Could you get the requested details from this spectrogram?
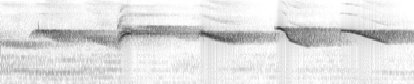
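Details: Green-winged saltator, known as trinca-ferro, a bird named Sadraque, singing loud clear whistled phrases: sliding downward notes between mid and high pitch, repeated roughly every half second, with faint background noise.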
